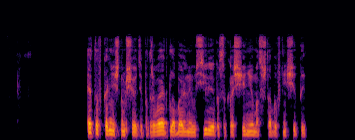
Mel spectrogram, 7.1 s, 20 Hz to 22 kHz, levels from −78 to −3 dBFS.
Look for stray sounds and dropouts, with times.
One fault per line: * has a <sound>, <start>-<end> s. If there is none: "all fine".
all fine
